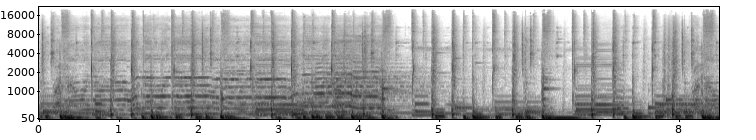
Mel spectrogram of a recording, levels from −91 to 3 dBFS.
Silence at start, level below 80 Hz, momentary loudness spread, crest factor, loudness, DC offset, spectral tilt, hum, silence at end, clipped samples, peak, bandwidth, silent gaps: 0 s; -14 dBFS; 7 LU; 12 dB; -15 LUFS; under 0.1%; -6.5 dB/octave; none; 0 s; under 0.1%; 0 dBFS; 18 kHz; none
